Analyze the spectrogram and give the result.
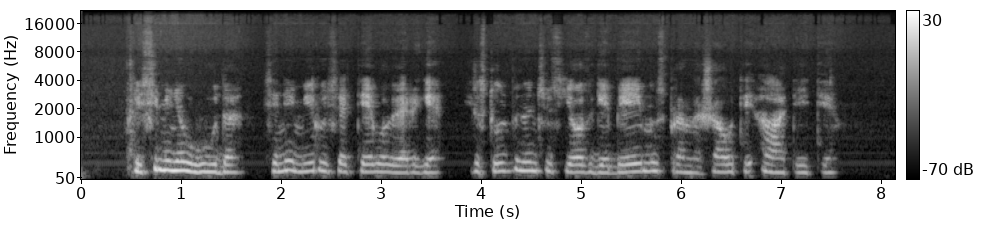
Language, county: Lithuanian, Vilnius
